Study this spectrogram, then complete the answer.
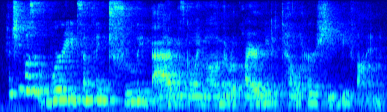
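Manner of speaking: normal talking voice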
